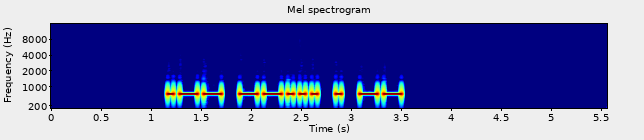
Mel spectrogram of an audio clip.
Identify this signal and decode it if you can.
Morse code, heard as a keyed tone, about 20 wpm, 700 Hz. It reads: W7EM
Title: USA Call Signs - 4 Characters - 20wpm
